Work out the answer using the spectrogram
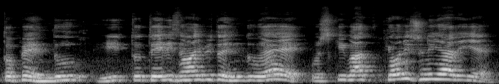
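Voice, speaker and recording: A man giving a political speech to community members, in slow, emphatic oratory that swings between raised appeals and low warnings. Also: a little mellow, slight background noise. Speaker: party state president. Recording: echoey room, faint ambience.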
